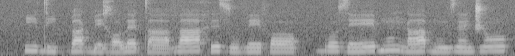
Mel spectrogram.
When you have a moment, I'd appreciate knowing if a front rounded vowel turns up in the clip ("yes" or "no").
no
